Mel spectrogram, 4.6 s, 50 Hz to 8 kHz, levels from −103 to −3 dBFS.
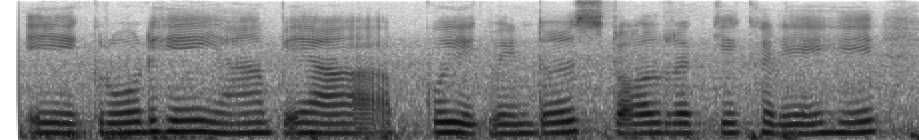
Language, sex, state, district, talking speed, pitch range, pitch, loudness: Hindi, female, Punjab, Pathankot, 170 wpm, 205-215 Hz, 210 Hz, -14 LUFS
